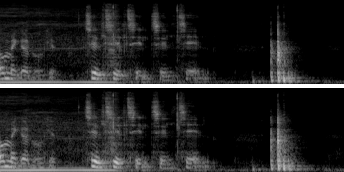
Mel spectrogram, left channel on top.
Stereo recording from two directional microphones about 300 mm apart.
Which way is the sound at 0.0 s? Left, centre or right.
Centre.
